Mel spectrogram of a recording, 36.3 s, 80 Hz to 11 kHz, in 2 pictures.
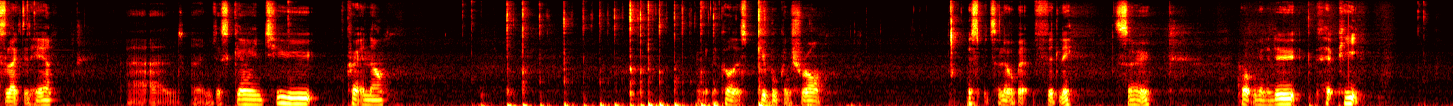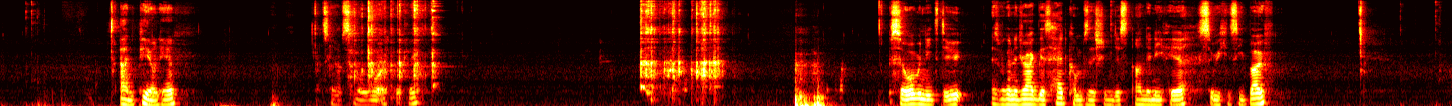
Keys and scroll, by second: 6.3 Return, 6.5-9.4 typing, 9.4 Return, 16.3 p, 18.6 p.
